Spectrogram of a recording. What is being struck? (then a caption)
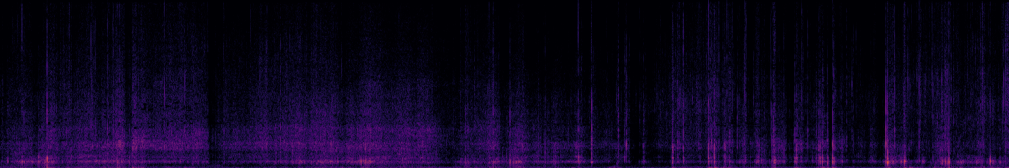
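Sisal rope cat toy. A mouse-shaped cat toy wrapped in colored sisal rope is held in the hand and scratched and rubbed with long nails. The result is a steady, dry, fibrous rasping with a bright, crinkly edge. In the second half it breaks into sharper, uneven scratches and crackles.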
